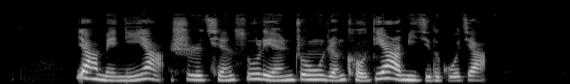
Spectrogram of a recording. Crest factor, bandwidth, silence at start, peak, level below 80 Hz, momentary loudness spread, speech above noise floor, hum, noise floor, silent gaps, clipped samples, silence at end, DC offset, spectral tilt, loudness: 18 dB; 11.5 kHz; 0.75 s; -4 dBFS; -72 dBFS; 8 LU; 51 dB; none; -71 dBFS; none; under 0.1%; 0.85 s; under 0.1%; -5 dB/octave; -21 LUFS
